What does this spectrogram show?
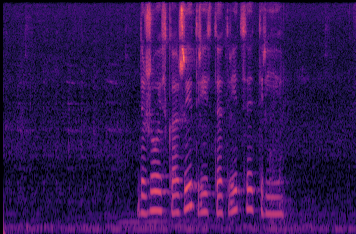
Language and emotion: Russian, neutral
